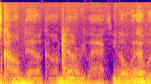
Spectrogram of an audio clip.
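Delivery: calm the situation quietly; hushed calming. Retold or imitated. Bank worker quietly calming the angry customer down. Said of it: "one of the ladies comes over and goes".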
